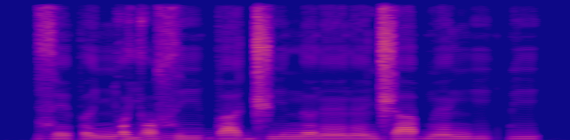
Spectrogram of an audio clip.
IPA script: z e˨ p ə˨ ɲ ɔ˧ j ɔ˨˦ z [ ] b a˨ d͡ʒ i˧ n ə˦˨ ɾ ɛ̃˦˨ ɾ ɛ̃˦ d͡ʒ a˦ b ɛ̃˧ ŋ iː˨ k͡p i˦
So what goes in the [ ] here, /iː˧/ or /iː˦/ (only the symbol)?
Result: iː˧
